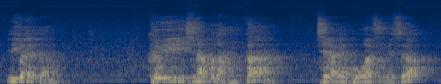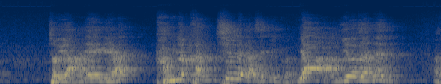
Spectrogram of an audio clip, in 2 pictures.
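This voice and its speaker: A man in his thirties delivers a Sunday sermon with a high, lively voice that rises and falls as he asks the congregation questions. The sound carries a heavy church echo, picked up from some distance away from the microphone. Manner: animated preaching with rhetorical questions and personal stories. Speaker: pastor. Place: church sanctuary.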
